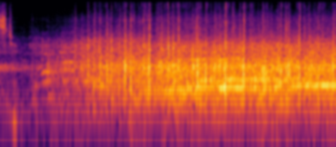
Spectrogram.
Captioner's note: audience cheers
